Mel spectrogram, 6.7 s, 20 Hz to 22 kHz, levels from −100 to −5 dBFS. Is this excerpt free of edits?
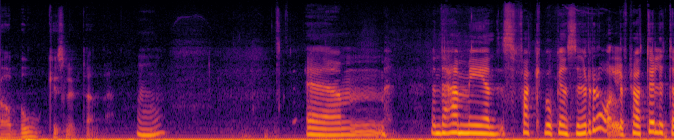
yes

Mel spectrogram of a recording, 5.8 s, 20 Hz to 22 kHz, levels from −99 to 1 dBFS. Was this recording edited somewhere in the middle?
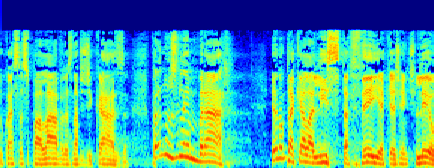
yes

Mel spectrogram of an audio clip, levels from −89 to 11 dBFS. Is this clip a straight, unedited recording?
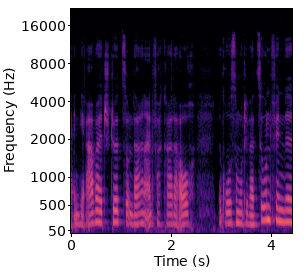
yes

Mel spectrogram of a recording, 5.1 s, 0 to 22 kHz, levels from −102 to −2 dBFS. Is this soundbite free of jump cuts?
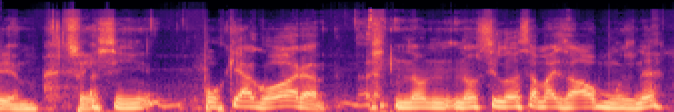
yes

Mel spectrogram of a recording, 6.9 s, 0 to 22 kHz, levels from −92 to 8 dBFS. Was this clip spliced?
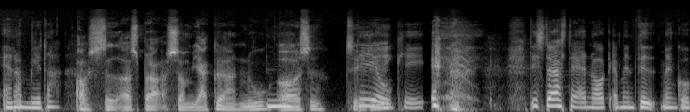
no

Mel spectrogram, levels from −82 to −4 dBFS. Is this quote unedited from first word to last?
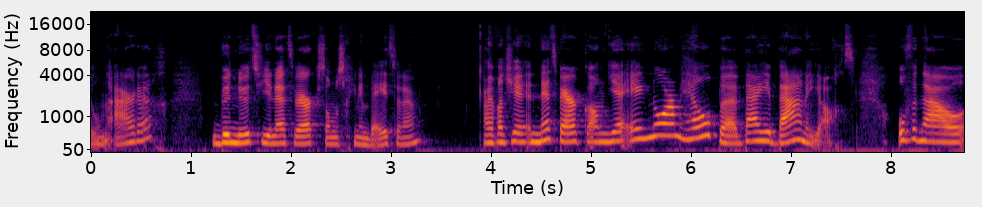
yes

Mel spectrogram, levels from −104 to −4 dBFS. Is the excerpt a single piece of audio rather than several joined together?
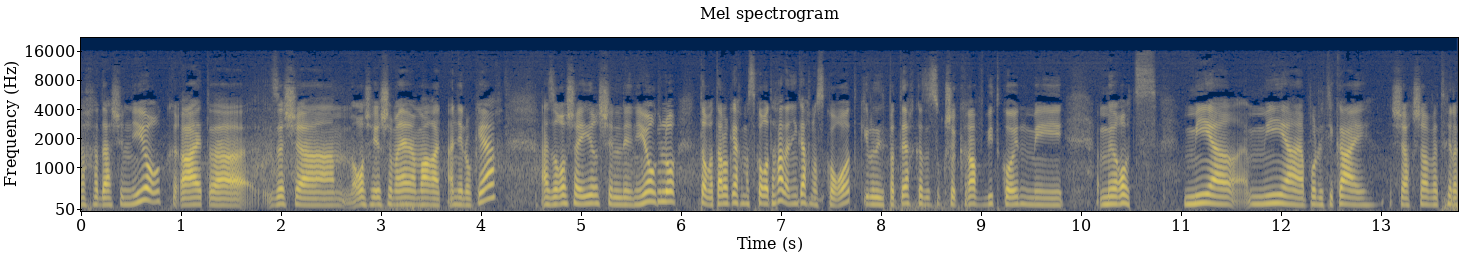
no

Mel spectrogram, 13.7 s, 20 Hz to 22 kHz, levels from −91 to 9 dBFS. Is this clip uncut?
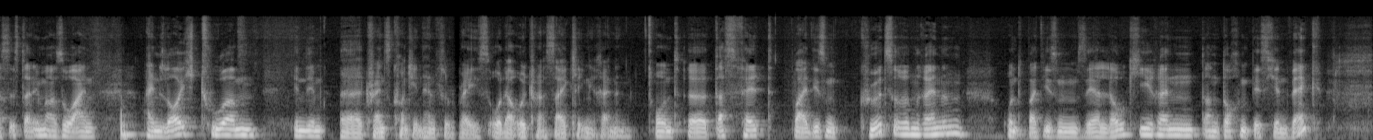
no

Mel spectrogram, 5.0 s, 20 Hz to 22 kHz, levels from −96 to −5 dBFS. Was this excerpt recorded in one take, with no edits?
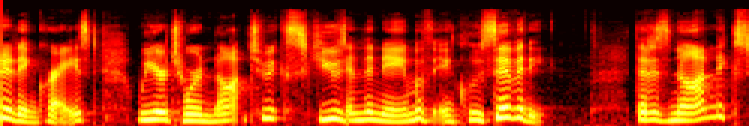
no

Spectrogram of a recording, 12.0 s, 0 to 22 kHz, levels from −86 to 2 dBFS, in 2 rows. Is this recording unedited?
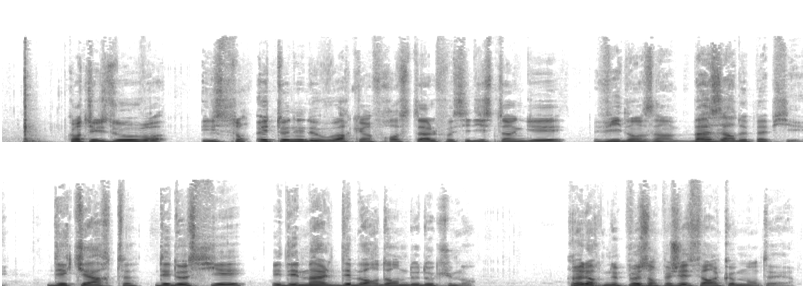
yes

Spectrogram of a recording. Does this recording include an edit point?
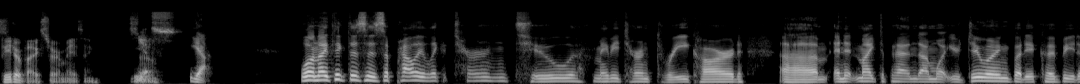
no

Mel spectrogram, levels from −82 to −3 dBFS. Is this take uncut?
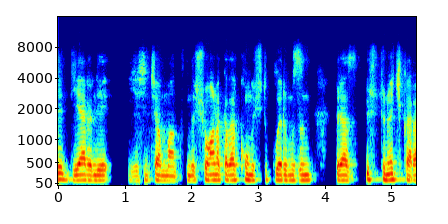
yes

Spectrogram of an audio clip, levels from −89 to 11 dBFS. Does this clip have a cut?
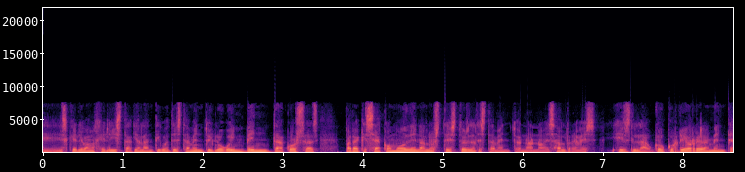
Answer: yes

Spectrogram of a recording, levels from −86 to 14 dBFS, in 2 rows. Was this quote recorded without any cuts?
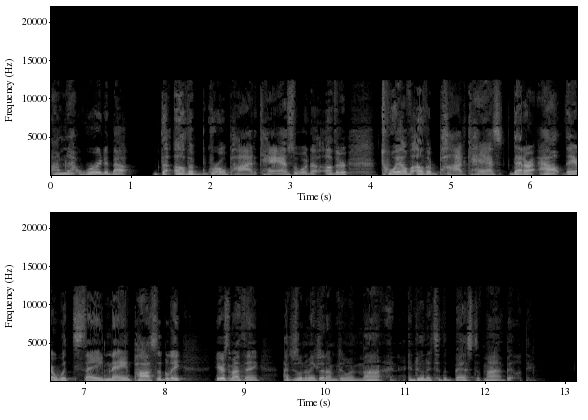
no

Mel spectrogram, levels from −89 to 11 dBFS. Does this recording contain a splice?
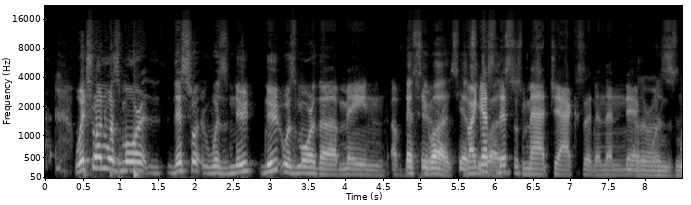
yes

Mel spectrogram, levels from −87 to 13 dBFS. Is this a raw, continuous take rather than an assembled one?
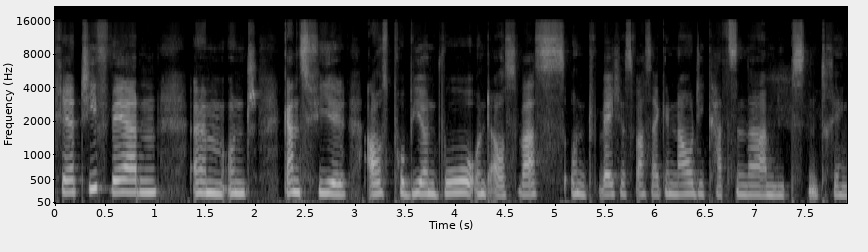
yes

